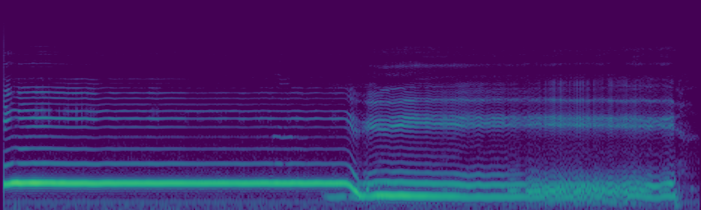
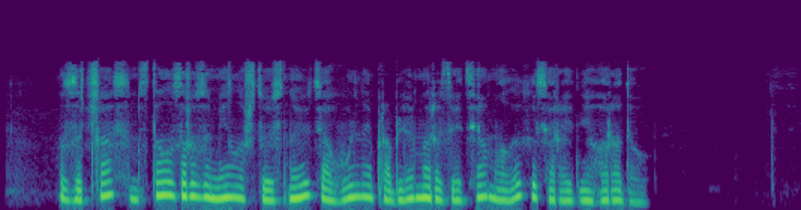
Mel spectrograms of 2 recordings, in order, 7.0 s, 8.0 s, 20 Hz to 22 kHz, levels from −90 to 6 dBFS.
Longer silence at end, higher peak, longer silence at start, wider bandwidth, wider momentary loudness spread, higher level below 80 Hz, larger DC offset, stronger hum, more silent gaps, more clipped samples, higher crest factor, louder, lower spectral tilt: second, 0.2 s vs 1.55 s; second, -20 dBFS vs -6 dBFS; second, 0 s vs 0.6 s; second, 5.4 kHz vs 7.8 kHz; first, 15 LU vs 7 LU; second, -72 dBFS vs -58 dBFS; neither; neither; neither; neither; about the same, 12 dB vs 16 dB; second, -32 LUFS vs -21 LUFS; about the same, -7.5 dB/octave vs -7 dB/octave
